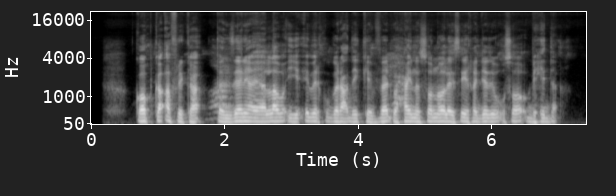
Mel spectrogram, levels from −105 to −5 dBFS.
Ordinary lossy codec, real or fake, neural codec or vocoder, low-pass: none; fake; vocoder, 44.1 kHz, 128 mel bands every 512 samples, BigVGAN v2; none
